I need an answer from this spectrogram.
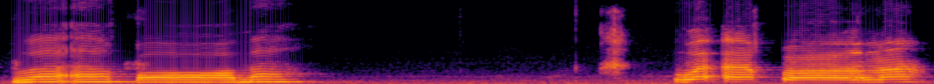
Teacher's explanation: وأقام میں دیکھیے الف ہے، اس سے ماقبل قاف ہے، دونوں موٹے ہوں گے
